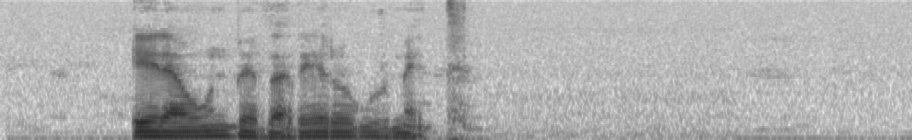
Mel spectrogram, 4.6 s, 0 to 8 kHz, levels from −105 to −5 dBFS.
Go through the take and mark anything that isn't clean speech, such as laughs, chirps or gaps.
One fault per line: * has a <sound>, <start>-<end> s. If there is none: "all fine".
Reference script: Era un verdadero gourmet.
all fine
